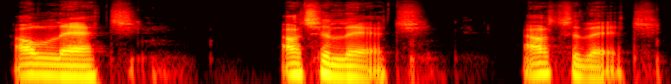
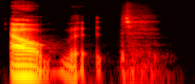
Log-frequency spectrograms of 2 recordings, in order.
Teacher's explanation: So you're almost making a T sound. Your tongue, everything is in position to make the T sound, and then you just don't quite do it. Your throat stops you, and we just say outlet. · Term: glottal T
